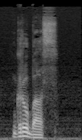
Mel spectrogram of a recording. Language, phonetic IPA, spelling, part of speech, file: Polish, [ˈɡrubas], grubas, noun, Pl-grubas.ogg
